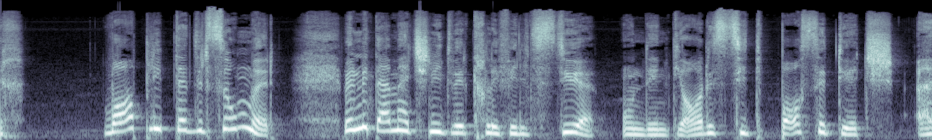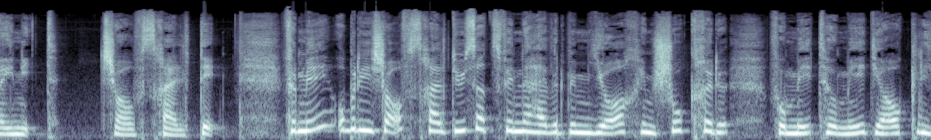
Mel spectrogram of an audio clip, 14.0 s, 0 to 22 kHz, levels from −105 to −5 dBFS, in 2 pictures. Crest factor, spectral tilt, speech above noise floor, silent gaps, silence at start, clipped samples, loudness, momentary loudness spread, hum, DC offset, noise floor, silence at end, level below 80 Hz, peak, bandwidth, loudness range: 12 dB; -4.5 dB/octave; 42 dB; none; 0 s; under 0.1%; -12 LUFS; 7 LU; none; under 0.1%; -54 dBFS; 0 s; -46 dBFS; 0 dBFS; 17 kHz; 3 LU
